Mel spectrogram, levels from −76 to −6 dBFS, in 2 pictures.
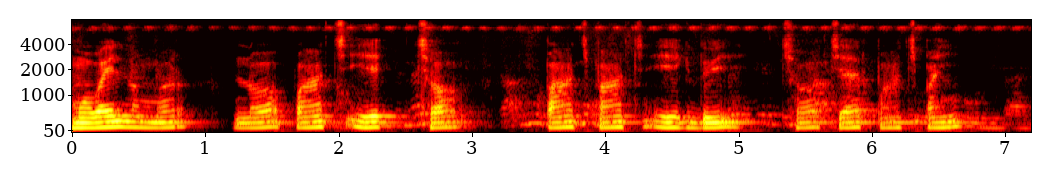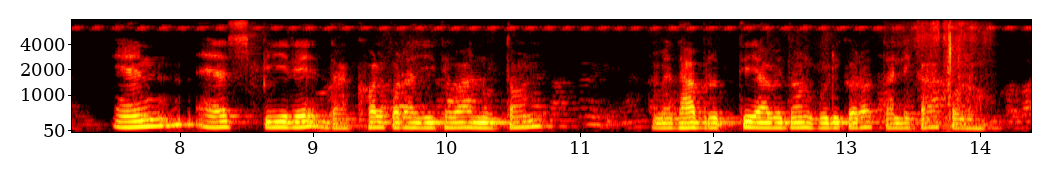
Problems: constant background noise, continuous background conversations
